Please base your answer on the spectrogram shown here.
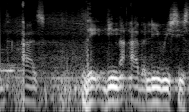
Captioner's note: none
